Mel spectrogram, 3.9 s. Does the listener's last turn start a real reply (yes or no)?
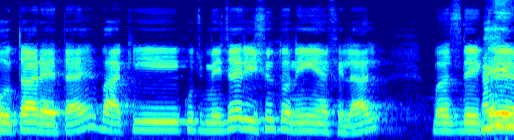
no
